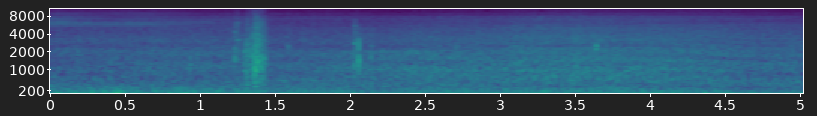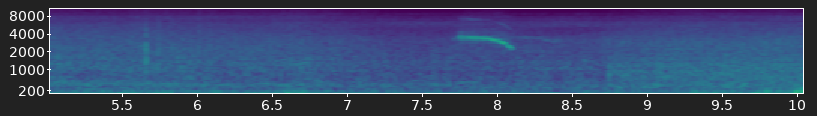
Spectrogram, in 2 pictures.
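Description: Wind buffeting the microphone, a low rumble under a steady hiss of wind and distant surf. A sharp click comes about a second in, and a short falling chirp near eight seconds.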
